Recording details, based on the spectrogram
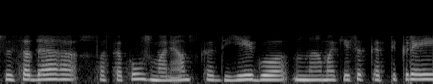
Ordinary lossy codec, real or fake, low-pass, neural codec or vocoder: AAC, 16 kbps; fake; 7.2 kHz; codec, 16 kHz, about 1 kbps, DyCAST, with the encoder's durations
